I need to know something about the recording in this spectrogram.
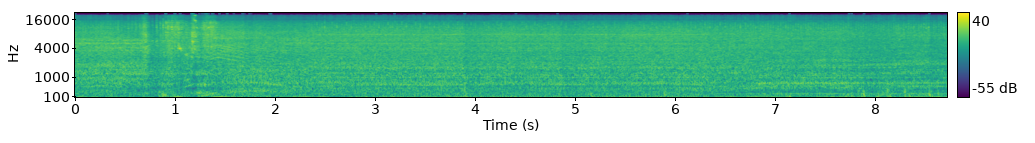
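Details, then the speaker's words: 1998 Jeep Cherokee XJ 4.0L six idling with a faint sputter and idle speed wavering up and down, no codes stored; throttle position sensor suspected. Hunting idle. "You can kind of hear it sputtering. So I'm not throwing any codes or anything. You can just see the idle going up and down a little bit."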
